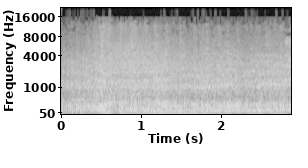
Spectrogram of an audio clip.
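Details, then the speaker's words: 2000 Ski-Doo Grand Touring 600 two-stroke snowmobile, after sitting outside 3+ years, carb cleaned and battery charged, running a steady even drone with no pops or misses, track suspended; runs cleanly. "Carb clean, I charged battery, fired right up. Could not ask for much better than that."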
